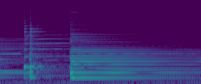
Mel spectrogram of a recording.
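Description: Clawhammer banjo pull-off on the third string, released from the second fret with no brush stroke: a soft first pluck, then a brighter second note that rings and slowly decays, heard alone.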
